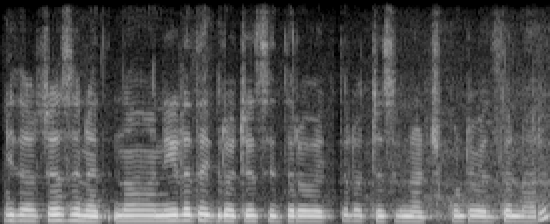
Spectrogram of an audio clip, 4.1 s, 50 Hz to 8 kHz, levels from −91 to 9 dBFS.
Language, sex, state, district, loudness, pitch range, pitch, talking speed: Telugu, female, Andhra Pradesh, Annamaya, -13 LUFS, 180-195 Hz, 190 Hz, 115 wpm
